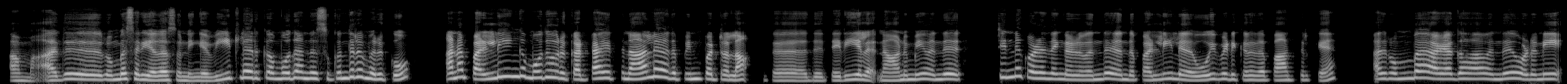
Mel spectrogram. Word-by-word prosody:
ஆமா. 175 -3 -6 0.2
அது 210 +6 -1 0.4
ரொம்ப 225 +3 +2
சரியா 220 -5 +3
தான் 200 0 +2
சொன்னீங்க. 175 -2 -2
வீட்ல 275 +6 -1
இருக்கும்போது 275 -1 0
அந்த 275 -1 +2
சுதந்திரம் 285 +5 0
இருக்கும். 240 +3 -2 0.4
ஆனா 275 +5 +5
பள்ளிங்கும்போது 310 +5 +3
ஒரு 275 - +1
கட்டாயத்துனால 265 +3 +3
அத 270 - 0
பின்பற்றலாம். 235 -4 +1 0.2
அது 180 -2 -6 0.3
அது 175 0 -6
தெரியல. 210 +3 +1 0.2
நானுமே 215 +6 0
வந்து 235 +2 +1 0.5
சின்னக் 345 +3 -1
கொழந்தைகள் 255 -6 +1
வந்து 235 +5 -1
அந்தப் 210 -1 -5
பள்ளியில 235 +5 -1 0.2
ஓய்வு 240 +4 -1
எடுக்கறத 210 -4 -3
பாத்துருக்கேன். 200 +2 -3 0.4
அது 255 - 0
ரொம்ப 275 +4 -2 0.2
அழகா 255 0 +2 0.2
வந்து 240 +2 -2
உடனே 235 +1 0
245 Hz, 135 wpm, -22 LUFS, 210-270 Hz, 0.5 s, ஆனா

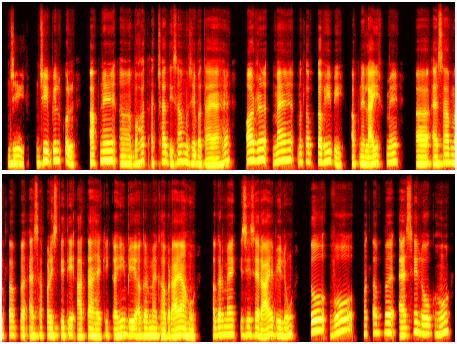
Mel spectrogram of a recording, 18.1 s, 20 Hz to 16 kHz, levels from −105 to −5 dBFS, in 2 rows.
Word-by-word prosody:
जी। 120 -1 -1 0.3
जी, 115 +9 +3
बिल्कुल। 165 -8 0 0.3
आपने 145 +6 +3
अ, 165 -7 -6 0.2
बहुत 140 +6 -2
अच्छा 115 +6 -2
दिशा 145 +2 -2
मुझे 125 -4 -2
बताया 105 -3 +1
हैं। 145 +10 -2 0.3
और 165 +2 +6 0.4
मैं 170 +5 +2
मतलब 150 +1 -5
कभी 150 +2 +3
भी 105 -8 -4 0.2
अपने 115 0 -1
लाइफ़ 115 +3 +4
में 140 +3 -1 0.4
अ, - - -1 0.3
ऐसा 115 +4 +2
मतलब 125 -2 -3
ऐसा 115 +2 -1
परिस्थिति 120 +2 0
आता 110 +2 +1
है 110 -1 +2
कि 115 +2 -9
कहीं 115 +3 +1
भी 125 0 +1
अगर 115 +1 +1
मैं 120 -1 +1
घबराया 110 +1 +3
हूँ, 110 -4 0 0.4
अगर 130 +2 +1
मैं 135 +1 0
किसी 130 0 -3
से 130 +1 +2
राय 115 +5 +4
भी 125 -2 -1
लूँ 115 +6 -1 0.4
तो 200 +3 +3
वो 175 - +1 0.2
मतलब 160 +3 -1
ऐसे 125 +8 +1
लोग 150 -3 +1
हों 155 +7 0
125 Hz, 150 wpm, -25 LUFS, 115-150 Hz, 0.4 s, और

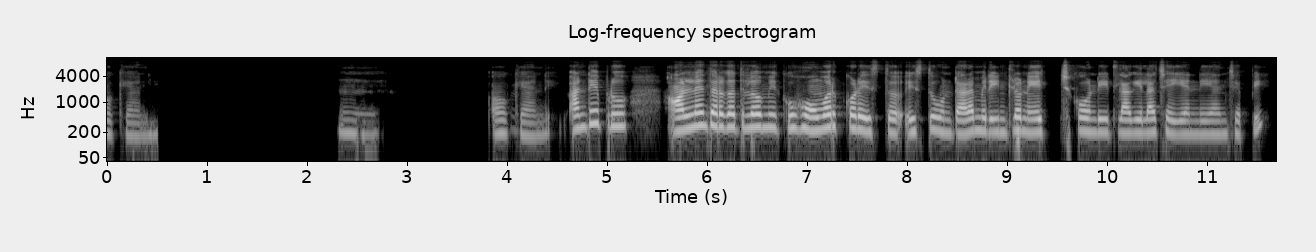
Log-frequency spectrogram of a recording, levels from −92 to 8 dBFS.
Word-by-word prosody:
Okay 170 -2 -16
అండి. 170 +1 -20 1.9
హ్మ్. 185 -3 -16 1.3
Okay 180 -2 -14
అండి. 170 +5 -17 0.3
అంటే 260 +6 -1
ఇప్పుడు 270 -2 -2 0.6
ఆన్‌లైన్ 275 +5 +4
తరగతిలో, 260 -1 +3
మీకు 245 -1 -5
హోంవర్క్ 245 +3 +3
కూడా 240 -2 +4
ఇస్తు 205 -2 -5 0.2
ఇస్తూ 225 +3 -6
ఉంటారా? 195 0 +1
మీరీంట్లో 205 +1 -1
నేర్చుకోండి 205 +1 -2
ఇట్లాగ 195 0 -2
ఇలా 200 0 0
చేయండి 180 -1 -6
అని 180 0 -13
చెప్పి. 180 +9 -11
205 Hz, 115 wpm, -23 LUFS, 185-245 Hz, 1.9 s, ఆన్‌లైన్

